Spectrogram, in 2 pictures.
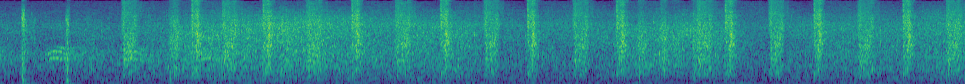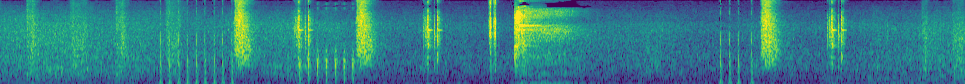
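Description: Gentle waves wash onto a beach.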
